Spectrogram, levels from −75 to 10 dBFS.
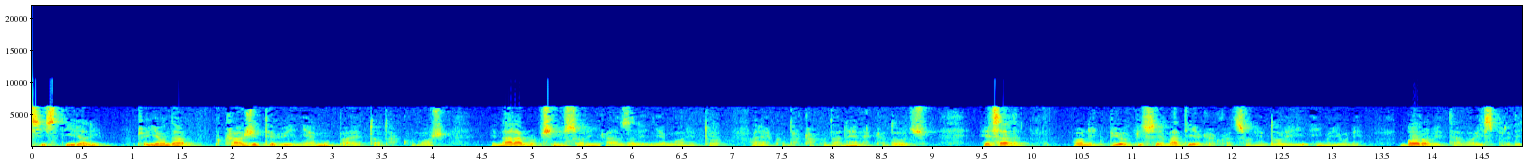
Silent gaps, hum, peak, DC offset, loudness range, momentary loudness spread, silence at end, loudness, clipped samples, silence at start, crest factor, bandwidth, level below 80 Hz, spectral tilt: none; none; 0 dBFS; under 0.1%; 6 LU; 15 LU; 0 s; -17 LUFS; under 0.1%; 0 s; 18 dB; 11 kHz; -38 dBFS; -4.5 dB/octave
